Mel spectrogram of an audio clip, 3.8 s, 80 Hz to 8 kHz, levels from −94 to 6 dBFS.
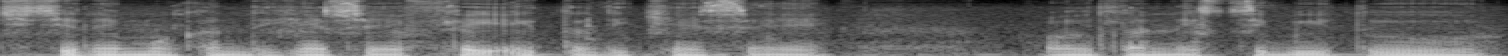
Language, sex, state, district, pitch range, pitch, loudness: Nagamese, male, Nagaland, Kohima, 75-85 Hz, 80 Hz, -19 LUFS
